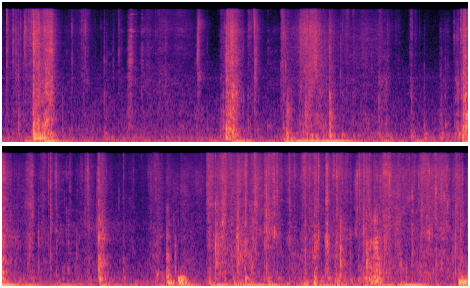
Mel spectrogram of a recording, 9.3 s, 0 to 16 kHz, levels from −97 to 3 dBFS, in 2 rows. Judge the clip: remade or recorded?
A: recorded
